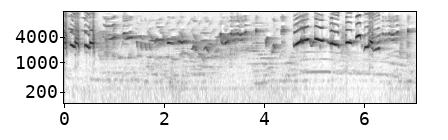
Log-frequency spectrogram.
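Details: An Oriental magpie-robin sings openly at midday, a recording for coaxing other magpie-robins to sing: varied loud whistles, slurs and chattering trills in rapid bursts, softening in the middle before strong whistled phrases return.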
